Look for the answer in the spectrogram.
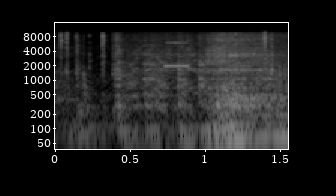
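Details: Nissan Altima started with a newly programmed smart key remote: quick starter crank, then the engine catches and settles into a steady, smooth idle without stumbling. A clean, healthy start.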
